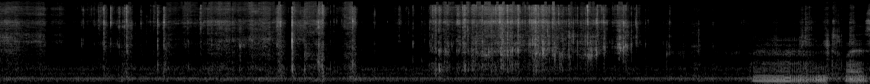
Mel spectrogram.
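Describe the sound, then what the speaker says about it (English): Tape is peeled off paper with crinkling, tearing rustles that rise and fall close by, and brief handling noise near the end. "Let's just take this tape off."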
